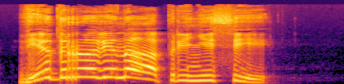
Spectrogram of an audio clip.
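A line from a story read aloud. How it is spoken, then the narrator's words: Old man shouting. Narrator (Russian): Старик крикнул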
